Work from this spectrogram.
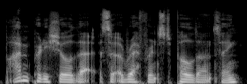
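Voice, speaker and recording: A man's voice: medium pitch, fast, gravelly, no room sound, studio quality. A man co-hosting a podcast with casual, conversational banter. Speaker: podcast co-host.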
